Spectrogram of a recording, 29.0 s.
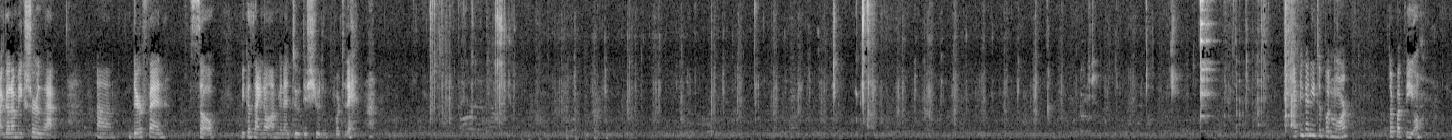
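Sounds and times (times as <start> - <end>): crunching bites of tostada: 8.2 - 24.0
chewing: 8.2 - 25.4.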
